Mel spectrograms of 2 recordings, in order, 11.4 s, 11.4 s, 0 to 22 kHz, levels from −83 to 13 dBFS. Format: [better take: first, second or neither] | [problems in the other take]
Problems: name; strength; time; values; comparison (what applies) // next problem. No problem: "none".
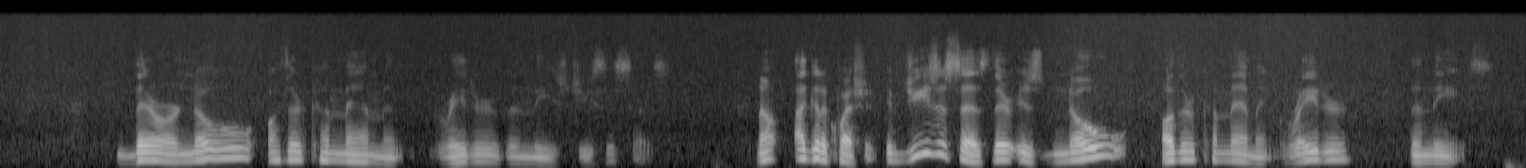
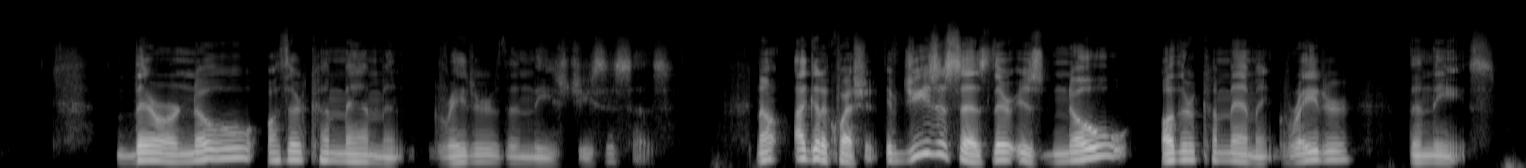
second | hiss; noticeable; throughout; 20 dB below the speech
